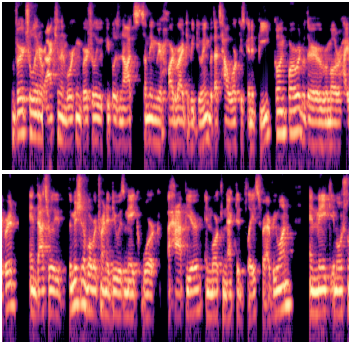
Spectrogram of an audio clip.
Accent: India; also born or lived in Dubai, UAE / Hong Kong; now in United States; So I'm Indian. I'm from India. I was born in Dubai, then moved to Hong Kong, then moved to India, then moved to the US, where I studied computer science at UCLA.

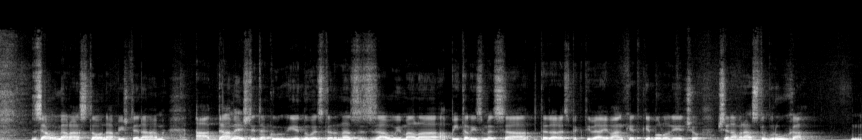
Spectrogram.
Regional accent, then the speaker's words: Spiš, Slovakia; ako sa hovorí u nás na Spíši

